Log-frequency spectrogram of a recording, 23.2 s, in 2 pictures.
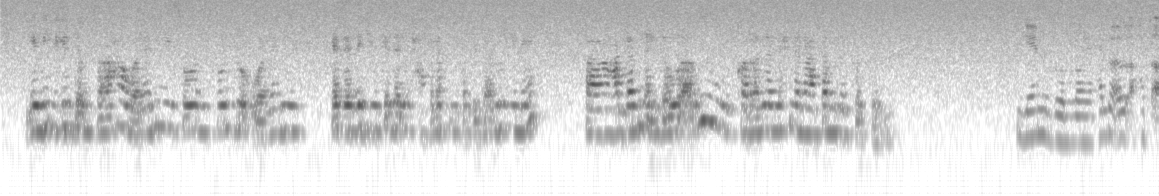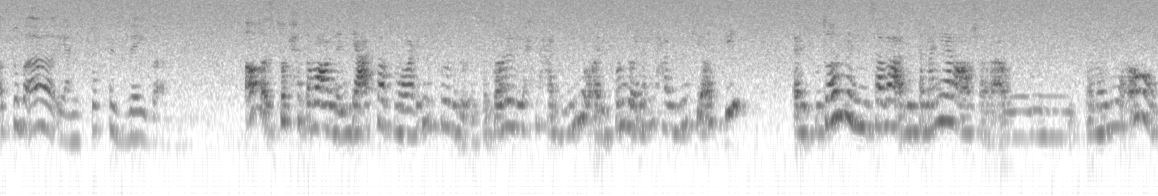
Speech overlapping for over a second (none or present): none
